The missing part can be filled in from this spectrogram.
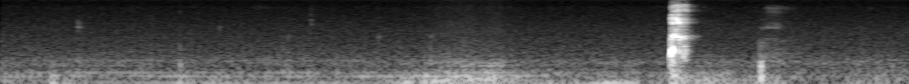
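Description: Quiet room with low rumbling, then one sharp, abrupt hiccup; an ordinary single hiccup.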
